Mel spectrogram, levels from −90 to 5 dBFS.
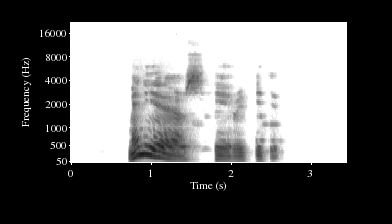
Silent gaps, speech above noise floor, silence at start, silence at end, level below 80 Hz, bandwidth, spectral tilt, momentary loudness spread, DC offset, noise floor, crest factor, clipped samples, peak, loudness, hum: none; over 74 dB; 0.7 s; 0.85 s; -66 dBFS; 6.4 kHz; -8 dB/octave; 18 LU; under 0.1%; under -90 dBFS; 16 dB; under 0.1%; -2 dBFS; -16 LUFS; none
